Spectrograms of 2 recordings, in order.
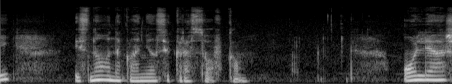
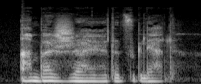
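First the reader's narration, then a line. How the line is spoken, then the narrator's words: Plain. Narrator (Russian): сказала Оля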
